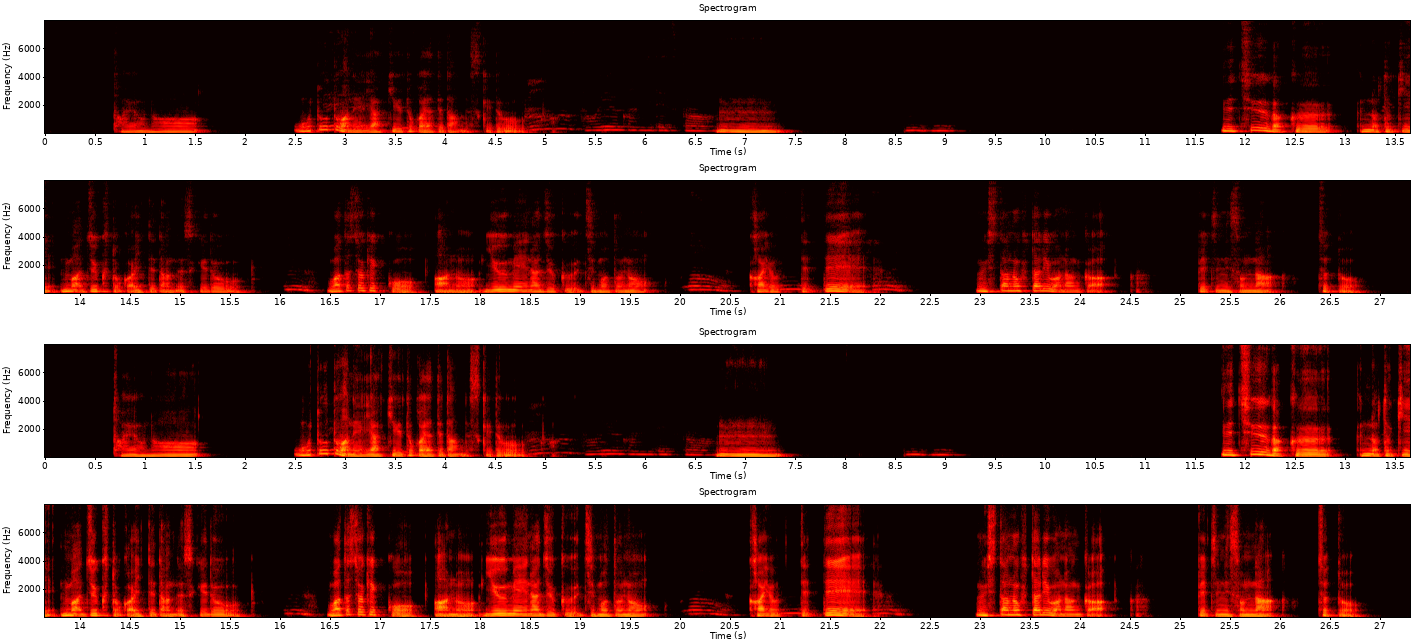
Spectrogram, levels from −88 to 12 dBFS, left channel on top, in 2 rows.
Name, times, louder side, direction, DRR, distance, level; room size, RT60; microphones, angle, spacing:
voice 1, 0.7-1.5 2.5-4.8 6.7-7.4 11.8-12.9 13.1-15.6 16.5-19.7 20.7-21.9 23.0-24.3 24.6-24.7 25.2-25.9 26.4-26.8, right 5 dB, 75° right, 0.6 m, -31 dB
voice 2, 2.8-3.2 3.5-3.8 4.8-6.7 8.6-9.1 13.4-13.5 16.0-16.3 20.0-20.5 20.8-21.3 21.9-22.2, equal, 30° left, 4.1 m, -51 dB
20.5 x 7.0 x 2.4 m
head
